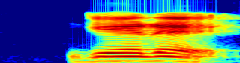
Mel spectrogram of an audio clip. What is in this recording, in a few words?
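"gerek", Malay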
